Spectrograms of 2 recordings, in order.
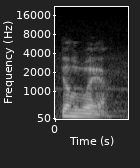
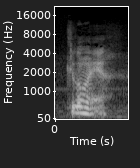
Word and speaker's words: Kilauea: Kilauea. – Kilauea.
